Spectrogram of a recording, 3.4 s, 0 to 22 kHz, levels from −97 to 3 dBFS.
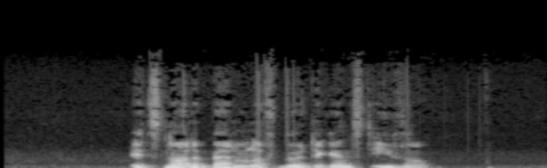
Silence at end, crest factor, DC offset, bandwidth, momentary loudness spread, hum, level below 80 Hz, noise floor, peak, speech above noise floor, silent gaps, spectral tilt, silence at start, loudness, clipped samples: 0.75 s; 18 dB; under 0.1%; 13.5 kHz; 9 LU; none; -52 dBFS; -56 dBFS; -2 dBFS; 39 dB; none; -6.5 dB/octave; 0.8 s; -18 LUFS; under 0.1%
